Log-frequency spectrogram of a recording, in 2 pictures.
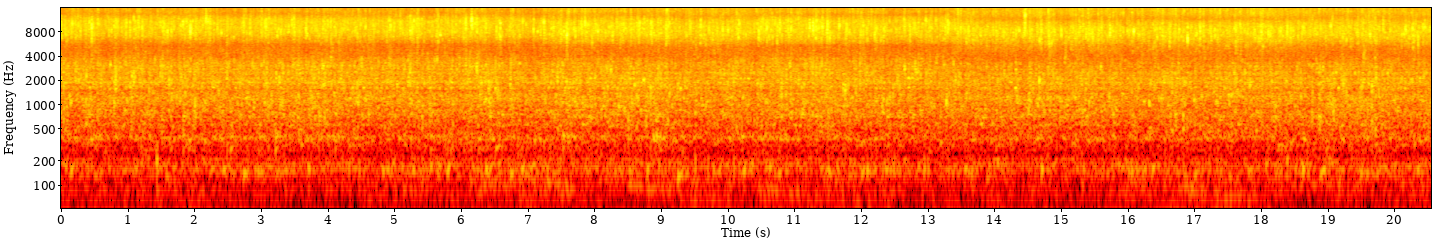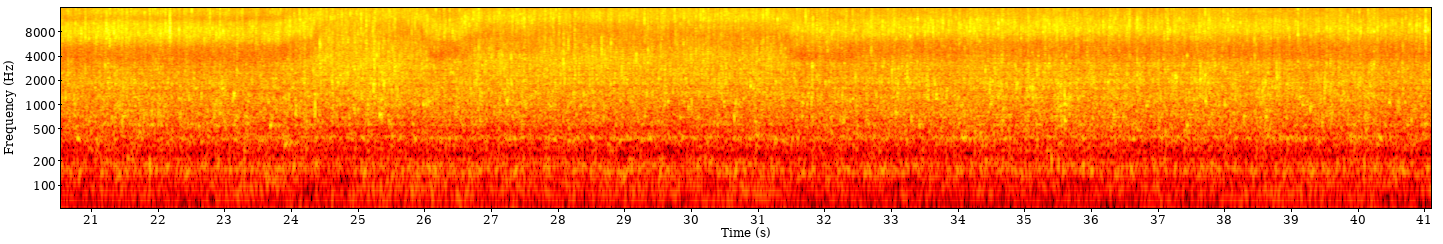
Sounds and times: small stream 0:00.0 - 0:41.1

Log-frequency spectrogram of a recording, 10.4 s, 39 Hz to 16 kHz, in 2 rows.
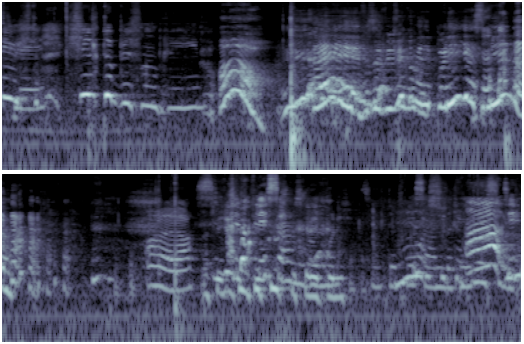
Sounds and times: Chidren play, joke, and discuss with the employees 0:00.0 - 0:10.3

